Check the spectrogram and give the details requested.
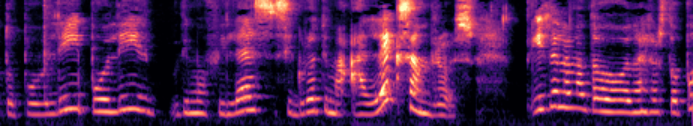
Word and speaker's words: [Alexandros]: Αλέξανδρος.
